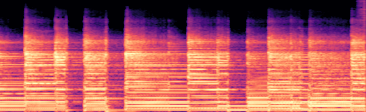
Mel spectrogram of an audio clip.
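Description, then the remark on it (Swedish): A distorted electric guitar, played through an effects pedal with its tone control set to the middle, plays a chugging riff of repeated chords with short gaps between them, loud, with a thick, saturated, mid-focused tone and no voices. “Så börjar vi i mitten, så börjar först åt ena hållet, så går åt andra sen.”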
